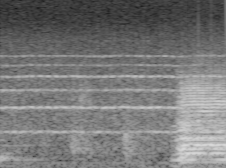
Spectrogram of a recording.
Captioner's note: footsteps clacking; suspenseful music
